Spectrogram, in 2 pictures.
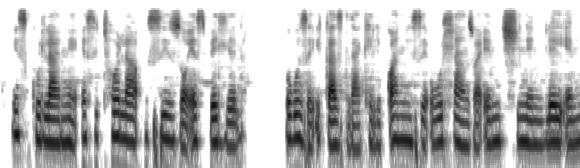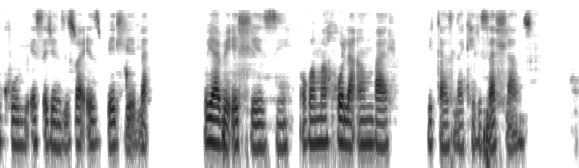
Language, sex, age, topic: North Ndebele, female, 50+, health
